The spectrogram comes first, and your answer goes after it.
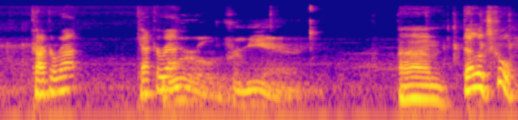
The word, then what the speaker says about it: Kakarot: Not a cockroach. Kakarot.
